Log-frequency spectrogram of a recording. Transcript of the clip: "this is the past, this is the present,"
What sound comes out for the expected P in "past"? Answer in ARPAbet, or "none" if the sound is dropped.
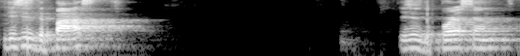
P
